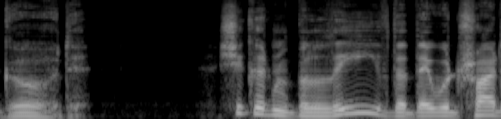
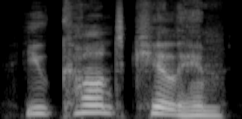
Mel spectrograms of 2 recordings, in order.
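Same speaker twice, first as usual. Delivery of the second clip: mustered confidence; 10 semitones higher than usual. A narrator's reading. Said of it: "with as much confidence as she could muster".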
